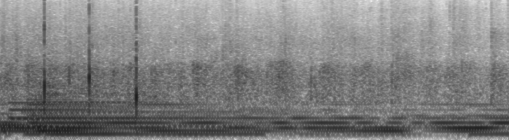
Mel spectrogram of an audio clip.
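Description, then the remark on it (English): A church audience applauds the Lord with a steady, dense wash of clapping over sustained organ or keyboard chords, with a few sharper claps standing out early on. “Let's give the Lord an applause for today.”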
